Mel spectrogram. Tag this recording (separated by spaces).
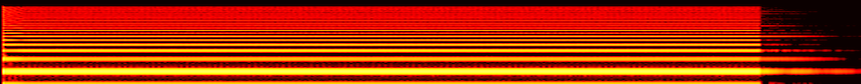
brass fm-synth synth synthesizer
